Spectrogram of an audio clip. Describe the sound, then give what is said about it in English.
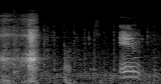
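A child's voice imitates a pig, giving two short nasal oinks about a second apart, fairly loud, with quiet background between them. “My name is …. I'm a pig.”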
